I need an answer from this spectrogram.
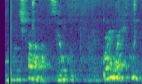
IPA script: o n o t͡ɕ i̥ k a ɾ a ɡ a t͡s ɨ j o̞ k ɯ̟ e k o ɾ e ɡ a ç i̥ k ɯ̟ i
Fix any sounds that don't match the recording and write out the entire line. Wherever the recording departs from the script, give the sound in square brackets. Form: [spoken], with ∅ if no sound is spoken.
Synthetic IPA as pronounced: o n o t͡ɕ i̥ k a ɾ a ɡ a t͡s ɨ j o̞ k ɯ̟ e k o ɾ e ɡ a ç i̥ k ɯ̟ i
